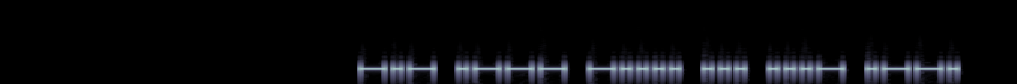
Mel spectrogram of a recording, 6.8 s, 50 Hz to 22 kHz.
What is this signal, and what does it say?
Morse code, heard as a keyed tone, about 22 wpm, 700 Hz. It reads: KJ6SVP
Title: USA Call Signs - 6 Characters - Repeated 2x - 22wpm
